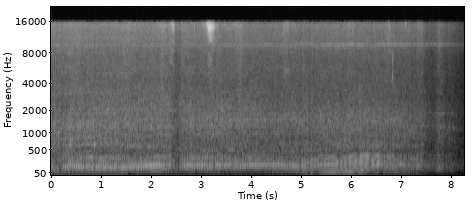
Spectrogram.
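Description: Steady engine hum of a motor vehicle, fading away near the end.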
